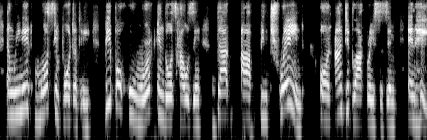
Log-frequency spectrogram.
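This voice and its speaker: A woman speaks at a fairly high pitch in a passionate, animated tone. Her intonation is lively and her pace fairly slow. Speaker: community advocate. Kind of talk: town hall question.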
